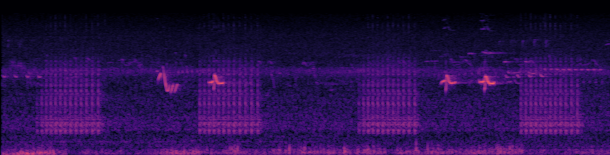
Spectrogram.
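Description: A downy woodpecker drums in four even, rapid rolls about a second long, spaced roughly every two and a half seconds. Other birds chirp between them over a low outdoor rumble.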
